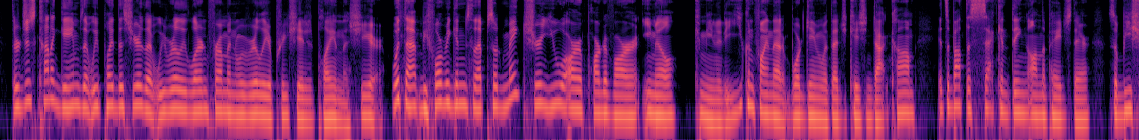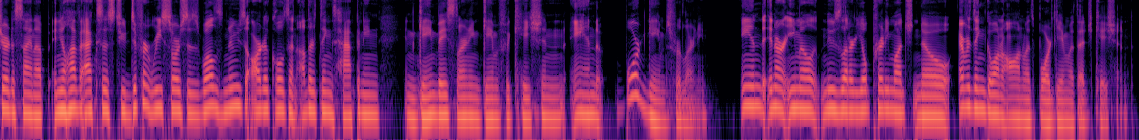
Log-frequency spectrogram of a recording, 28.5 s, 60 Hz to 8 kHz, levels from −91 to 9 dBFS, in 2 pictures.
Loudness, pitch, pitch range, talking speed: -26 LUFS, 155 Hz, 135-180 Hz, 220 wpm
